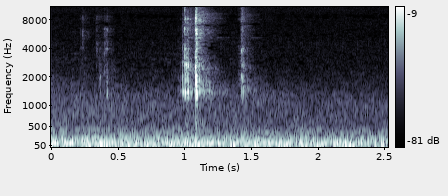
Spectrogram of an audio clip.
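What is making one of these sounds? A metal toy revolver clicks as it is handled.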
